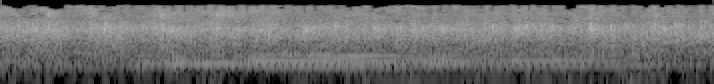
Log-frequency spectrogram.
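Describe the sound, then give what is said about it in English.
Applause from an audience at a worship service: dense, steady clapping of many hands, evenly loud and unbroken from start to finish. “Give the Lord one more hand clap of praise tonight.”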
